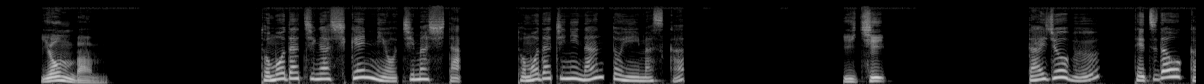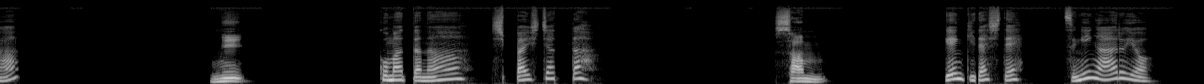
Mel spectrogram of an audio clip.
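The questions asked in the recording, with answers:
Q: 友達が試験に落ちました。友達に何と言いますか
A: 3: 元気出して。次があるよ。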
